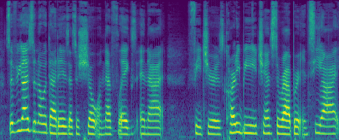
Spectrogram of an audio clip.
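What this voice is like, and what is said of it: Dry, strange-sounding voice. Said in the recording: “I don't know why I sound so dehydrated. ... My voice sounds so weird.”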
